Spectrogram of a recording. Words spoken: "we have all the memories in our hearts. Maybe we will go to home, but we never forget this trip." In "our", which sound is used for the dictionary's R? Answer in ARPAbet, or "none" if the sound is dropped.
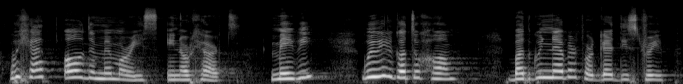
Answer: R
